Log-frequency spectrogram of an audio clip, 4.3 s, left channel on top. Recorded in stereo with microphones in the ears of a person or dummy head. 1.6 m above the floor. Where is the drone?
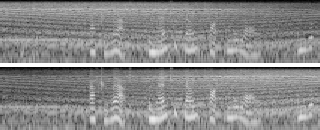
55° left (ahead or behind); by 4.3 s 50° right (ahead or behind).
